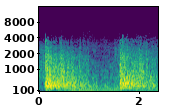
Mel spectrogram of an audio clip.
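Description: Two rifle shots fired into the air, each a sharp, loud blast followed by a long rumbling decay, spaced about one and a half seconds apart.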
